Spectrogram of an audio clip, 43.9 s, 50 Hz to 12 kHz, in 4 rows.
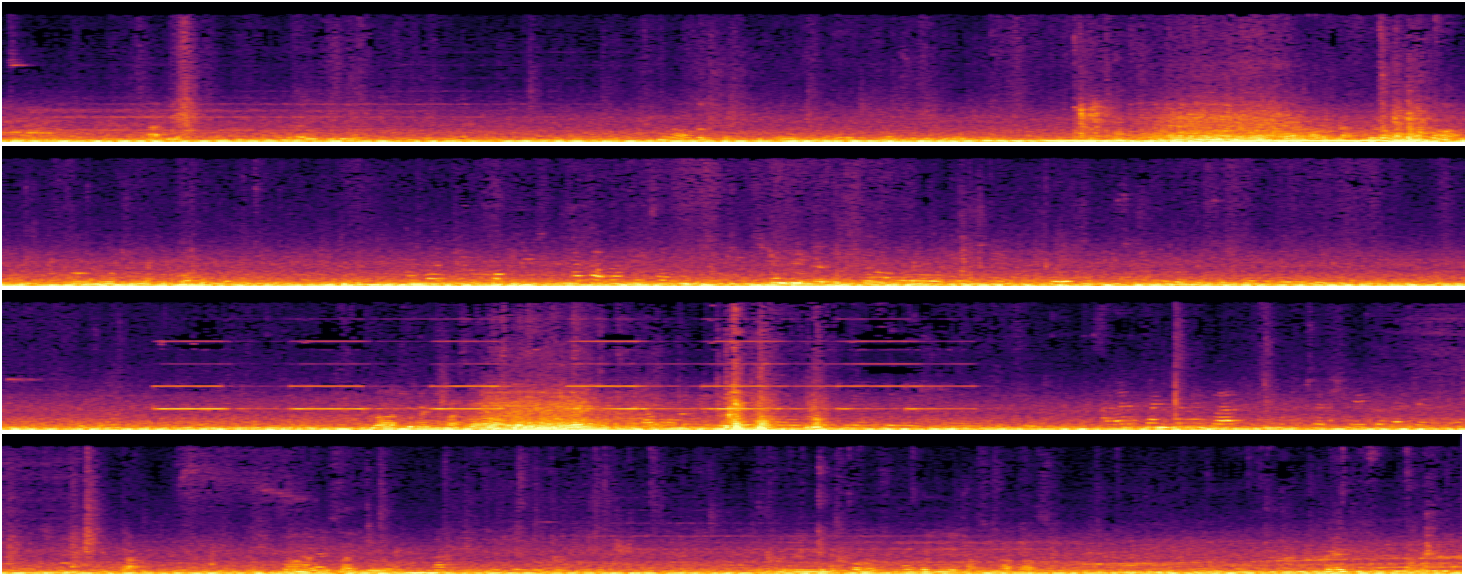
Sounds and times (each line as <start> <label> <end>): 0.0 metro 43.8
